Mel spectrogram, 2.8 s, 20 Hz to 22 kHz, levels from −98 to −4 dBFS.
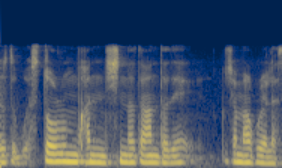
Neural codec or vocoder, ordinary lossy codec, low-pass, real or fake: none; none; 7.2 kHz; real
